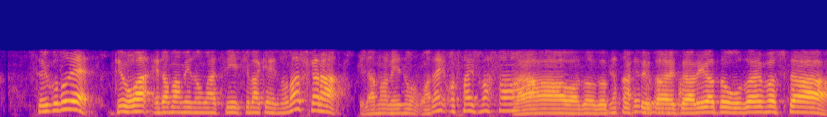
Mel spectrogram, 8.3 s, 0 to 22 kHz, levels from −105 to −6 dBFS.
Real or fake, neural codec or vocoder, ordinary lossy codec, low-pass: fake; codec, 16 kHz, 4.8 kbps, FACodec; Opus, 32 kbps; 3.6 kHz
